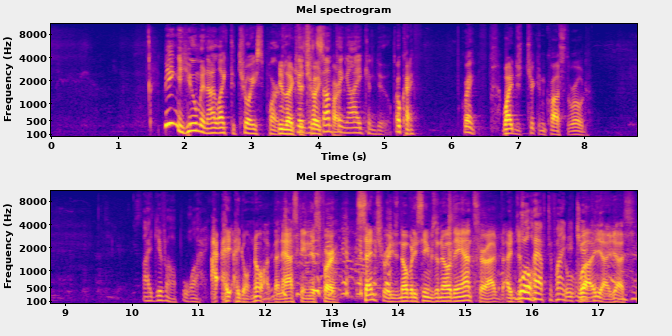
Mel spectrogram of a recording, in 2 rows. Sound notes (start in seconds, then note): 8.9 slight pause; 12.0 some laughter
